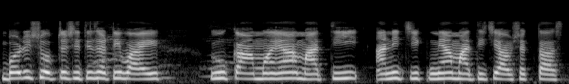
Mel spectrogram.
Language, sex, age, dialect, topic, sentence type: Marathi, female, 18-24, Northern Konkan, agriculture, statement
